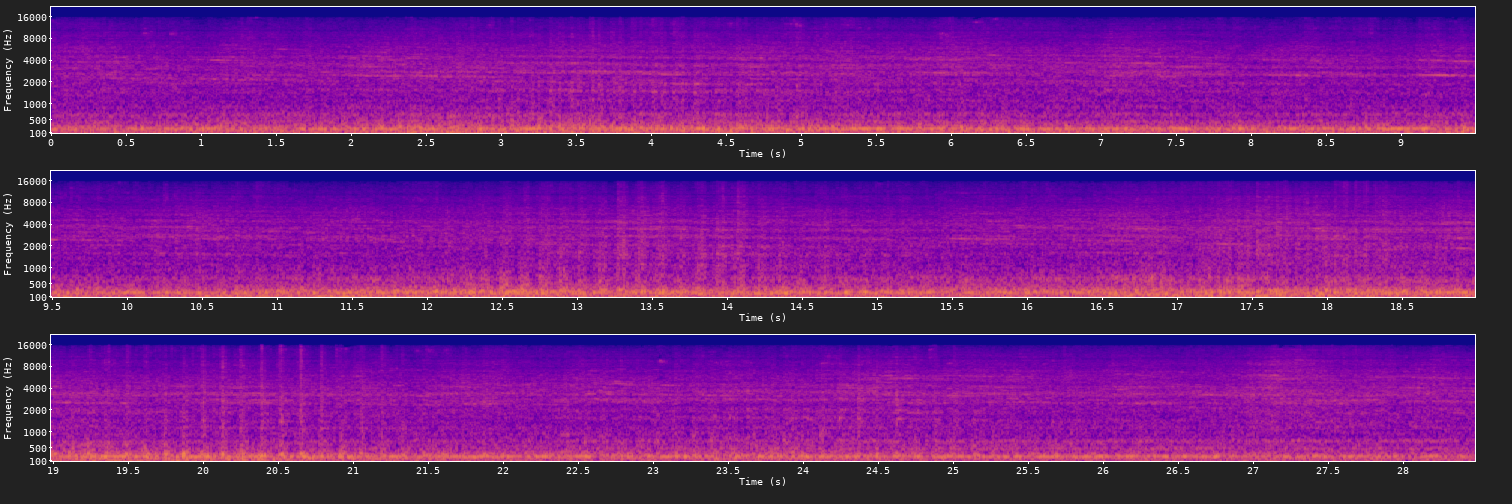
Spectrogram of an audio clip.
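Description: Double-stack intermodal freight train's well cars rolling past: a steady rumble and clatter of steel wheels on rail with a constant hum, easing slightly as the last car goes by near the end.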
